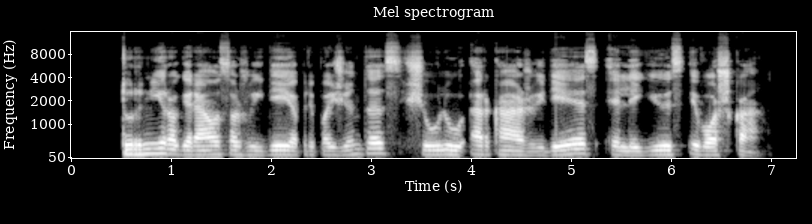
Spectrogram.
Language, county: Lithuanian, Kaunas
